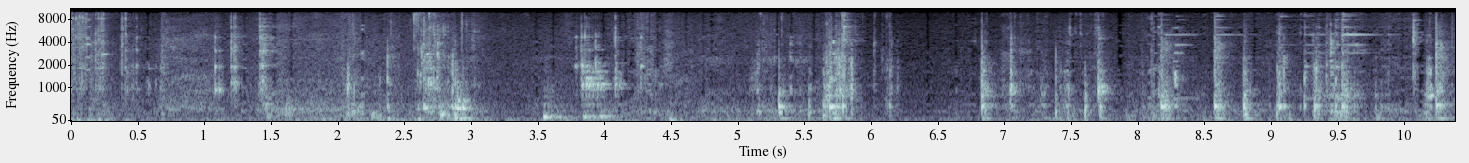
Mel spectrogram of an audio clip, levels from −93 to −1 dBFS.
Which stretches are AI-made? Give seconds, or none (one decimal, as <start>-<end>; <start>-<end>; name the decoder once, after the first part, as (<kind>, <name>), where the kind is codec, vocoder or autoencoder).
1.5-3.8 (vocoder, BigVGAN v2); 4.2-8.4; 8.9-9.9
